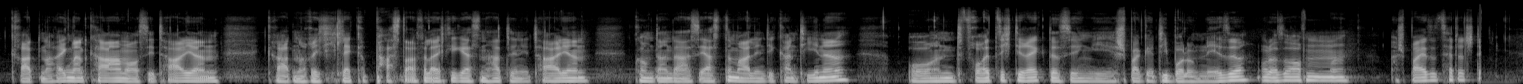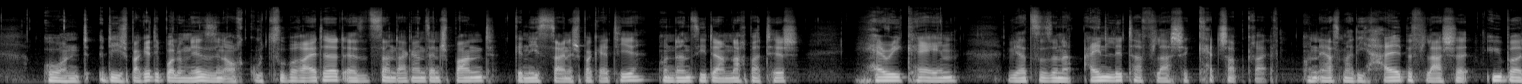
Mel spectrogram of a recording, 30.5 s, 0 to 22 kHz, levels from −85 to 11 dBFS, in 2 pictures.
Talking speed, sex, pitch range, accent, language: 155 wpm, male, 95-115 Hz, German, German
